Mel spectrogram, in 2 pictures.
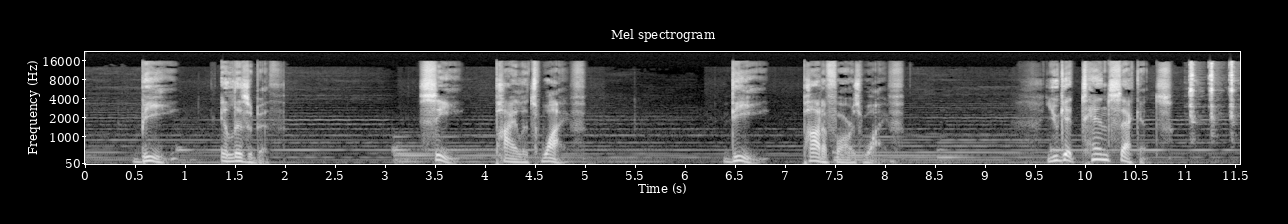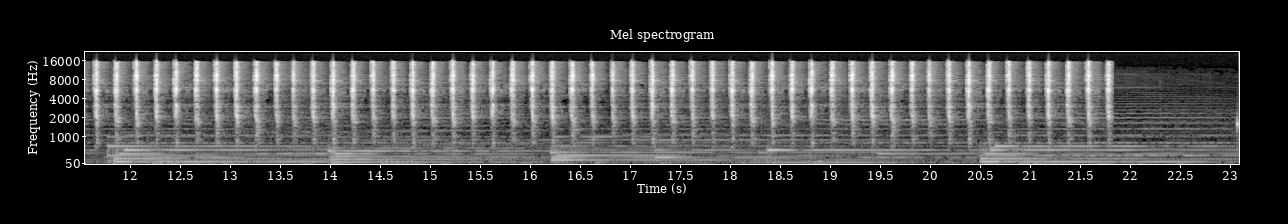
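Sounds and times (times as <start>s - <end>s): soft background music chords: 0.0s - 23.0s
fast clock-like ticks: 10.9s - 21.8s.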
